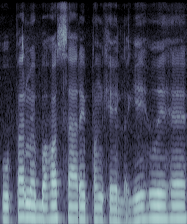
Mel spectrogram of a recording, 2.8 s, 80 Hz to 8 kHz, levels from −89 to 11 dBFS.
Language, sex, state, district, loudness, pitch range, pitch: Hindi, male, Jharkhand, Ranchi, -16 LUFS, 120-130 Hz, 125 Hz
